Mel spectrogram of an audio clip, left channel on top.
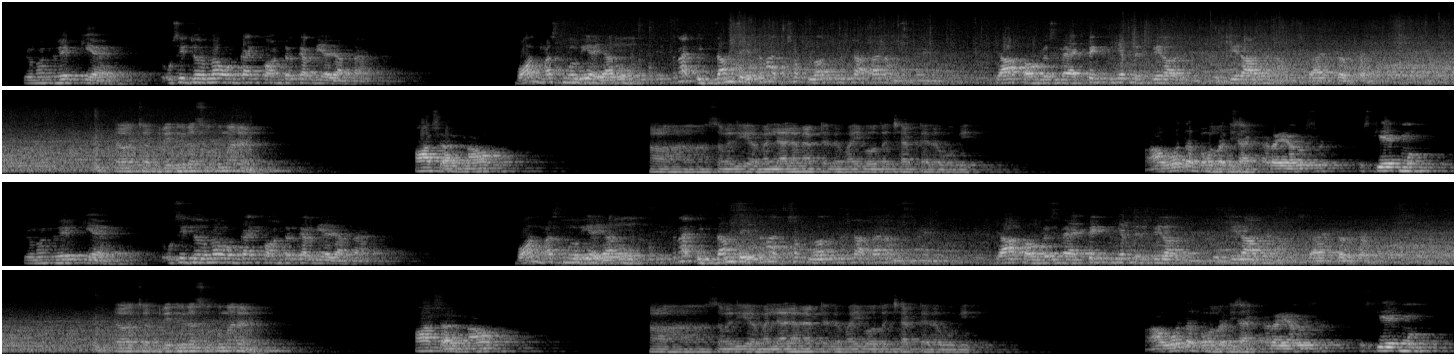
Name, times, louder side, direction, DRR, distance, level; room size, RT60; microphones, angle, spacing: voice 1, 0.2-1.1 1.6-3.7 5.1-9.3 9.9-13.7 18.6-19.4 26.0-27.7 28.1-28.7, left 1 dB, 55° left, 4 dB, 2.2 m, -25 dB
Wind / Rain, 5.5-17.0, left 2 dB, 90° left, 1.4 m, -34 dB
voice 2, 5.6-6.3 15.6-17.1 21.0-24.2 26.6-27.0, equal, 5° left, 1 dB, 1.7 m, -31 dB
13.5 x 11.0 x 5.6 m, 0.97 s
head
